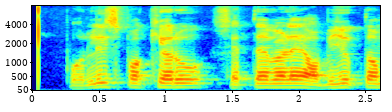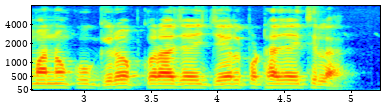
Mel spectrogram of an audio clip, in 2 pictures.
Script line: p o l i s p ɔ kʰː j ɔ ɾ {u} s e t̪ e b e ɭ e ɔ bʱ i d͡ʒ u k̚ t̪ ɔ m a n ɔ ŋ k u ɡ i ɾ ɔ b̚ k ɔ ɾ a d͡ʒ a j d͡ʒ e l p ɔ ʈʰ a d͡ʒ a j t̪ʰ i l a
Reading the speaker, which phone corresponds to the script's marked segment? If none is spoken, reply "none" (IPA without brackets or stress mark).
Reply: u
